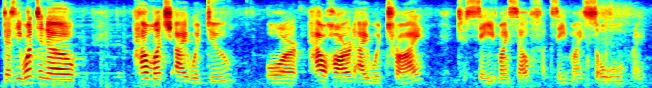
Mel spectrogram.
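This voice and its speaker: A man's voice: mid-range voice, slow, sharp tone, a little hiss or hum, poor audio. A man teaching English through a simple story, speaking patiently and repeating with easy questions. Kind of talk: story-based language lesson.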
